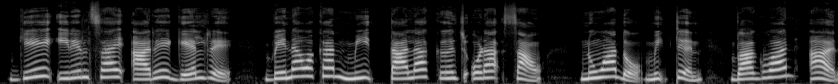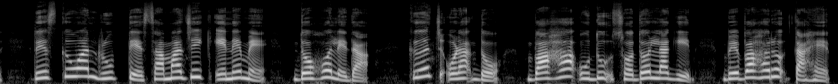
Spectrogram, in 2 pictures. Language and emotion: Santali, neutral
